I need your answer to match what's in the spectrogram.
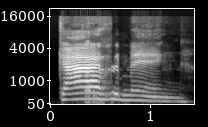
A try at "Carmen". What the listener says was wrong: roll the R's.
